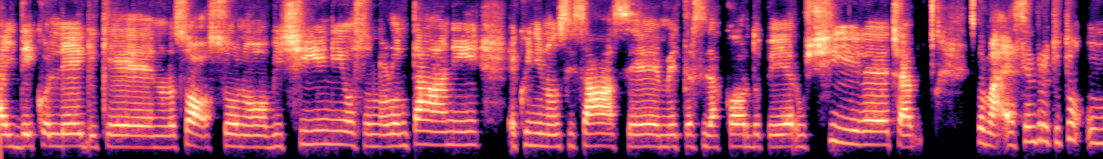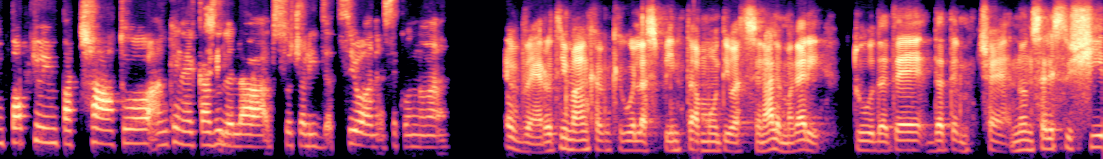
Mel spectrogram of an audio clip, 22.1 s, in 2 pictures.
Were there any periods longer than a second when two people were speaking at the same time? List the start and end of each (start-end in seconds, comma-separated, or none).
none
